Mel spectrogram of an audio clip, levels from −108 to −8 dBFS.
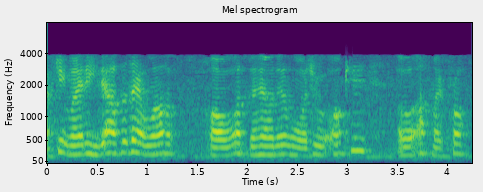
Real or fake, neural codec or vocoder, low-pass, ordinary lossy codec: fake; vocoder, 22.05 kHz, 80 mel bands, HiFi-GAN; 7.2 kHz; AAC, 16 kbps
